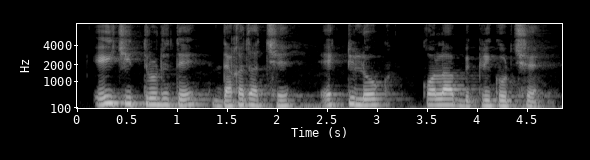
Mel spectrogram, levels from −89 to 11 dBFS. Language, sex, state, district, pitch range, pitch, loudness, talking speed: Bengali, male, West Bengal, Malda, 140-165 Hz, 155 Hz, -25 LUFS, 110 wpm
